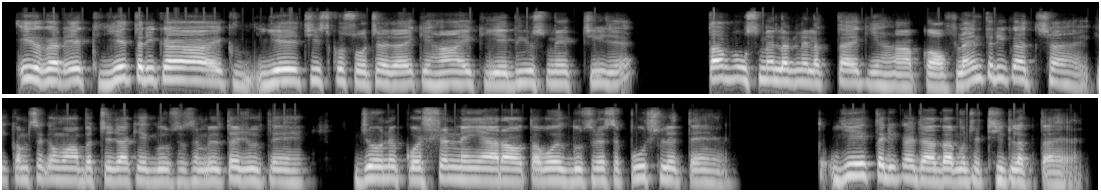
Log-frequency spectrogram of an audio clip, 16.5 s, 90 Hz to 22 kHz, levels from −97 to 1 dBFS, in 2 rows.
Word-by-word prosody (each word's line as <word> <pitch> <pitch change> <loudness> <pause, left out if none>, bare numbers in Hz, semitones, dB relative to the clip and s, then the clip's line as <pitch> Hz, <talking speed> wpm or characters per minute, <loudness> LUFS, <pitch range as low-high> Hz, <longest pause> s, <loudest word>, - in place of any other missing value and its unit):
ये 230 - +3
अगर 200 -1 +5
एक 205 +1 +2
ये 215 +8 +4
तरीका 220 0 +6 0.3
एक 175 -1 -3 0.3
ये 200 +1 +7
चीज़ 205 -3 -3
को 200 -1 -2
सोचा 175 -1 -1
जाए 165 +1 0
कि 175 +1 -6
हाँ 170 +1 -1
एक 170 0 -6
ये 160 -1 0
भी 175 +3 -3
उसमें 175 -1 -3
एक 170 0 -8
चीज़ 180 -1 -4
है 170 - -7 0.6
तब 225 0 +6
उसमें 215 -1 0
लगने 190 -1 +2
लगता 175 +1 -2
है 180 -1 +1
कि 165 -1 -6
हाँ 155 -1 -3
आपका 145 +1 -1
ऑफलाइन 160 +10 0
तरीका 235 -3 -1
अच्छा 195 -1 -2
है 160 - -9
कि 170 - -13
कम 175 +2 -5
से 185 - -6
कम 175 - -3
वहाँ 170 -1 0
बच्चे 165 0 -4
जाके 160 0 -1
एक-दूसरे 155 0 -4
से 155 +1 -6
मिलते-जुलते 160 0 -2
हैं। 145 -1 -6 0.4
जो 185 +4 +3
उन्हें 180 -1 -1
क्वेश्चन 170 +2 -1
नहीं 170 -1 0
आ 165 -1 +4
रहा 160 - +5
होता 155 -1 -1
वो 165 +1 +2
एक-दूसरे 160 +1 -2
से 160 - -5
पूछ 190 +1 -2
लेते 165 -4 -2
हैं। 140 -3 -7 0.7
तो - - -14
ये 220 +4 +4
एक 215 0 -4
तरीका 185 -2 0
ज़्यादा 160 -1 +3
मुझे 155 0 -2
ठीक 165 -2 -2
लगता 145 -3 -1
है। 130 - -8
170 Hz, 235 wpm, -19 LUFS, 160-185 Hz, 0.7 s, ये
